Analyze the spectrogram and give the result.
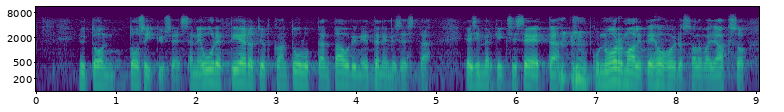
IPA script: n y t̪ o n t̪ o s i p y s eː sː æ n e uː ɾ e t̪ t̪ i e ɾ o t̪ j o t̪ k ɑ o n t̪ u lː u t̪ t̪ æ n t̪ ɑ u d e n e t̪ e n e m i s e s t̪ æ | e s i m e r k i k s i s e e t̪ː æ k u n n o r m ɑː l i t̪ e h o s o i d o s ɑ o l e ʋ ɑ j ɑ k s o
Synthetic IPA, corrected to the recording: n y t̪ o n t̪ o s i k y s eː sː æ n e uː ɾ e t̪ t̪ i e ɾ o t̪ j o t̪ k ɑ o n t̪ u lː u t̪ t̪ æ n t̪ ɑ u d i n e t̪ e n e m i s e s t̪ æ | e s i m e r k i k s i s e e t̪ː æ k u n n o r m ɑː l i t̪ e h o h o i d o sː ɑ o l e ʋ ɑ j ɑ k s o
